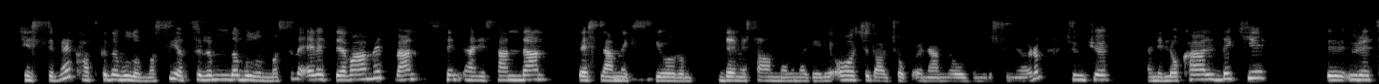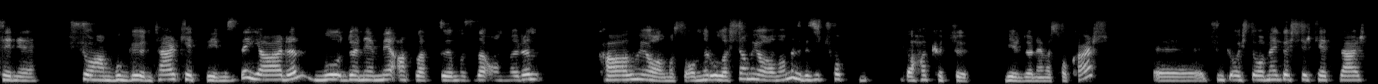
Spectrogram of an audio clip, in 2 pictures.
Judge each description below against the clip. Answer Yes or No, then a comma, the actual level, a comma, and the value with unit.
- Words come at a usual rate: Yes, average, 125 wpm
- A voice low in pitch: No, high, 205 Hz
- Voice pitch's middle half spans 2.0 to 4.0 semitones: Yes, average, 3.4 semitones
